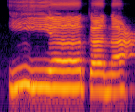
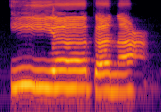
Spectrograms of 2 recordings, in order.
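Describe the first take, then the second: The two takes are said the same way.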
